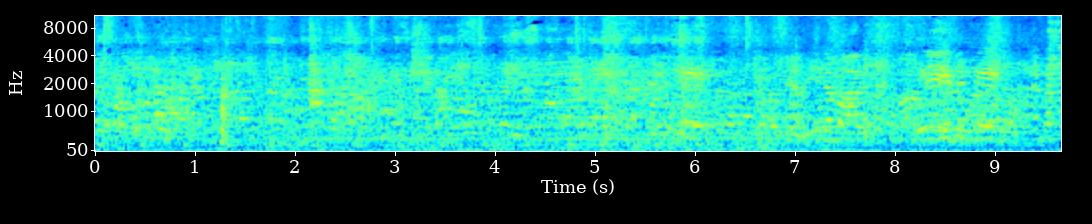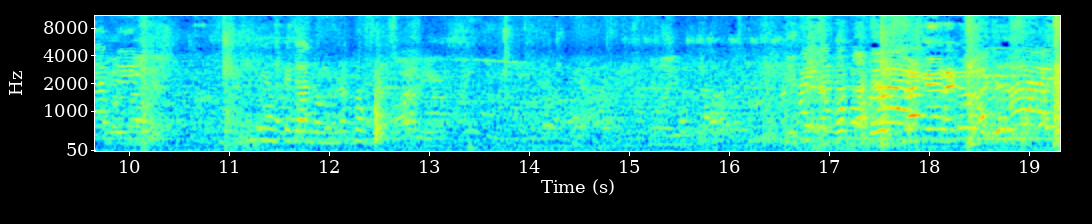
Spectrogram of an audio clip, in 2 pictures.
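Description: A crowd of people chatters around a busy market.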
